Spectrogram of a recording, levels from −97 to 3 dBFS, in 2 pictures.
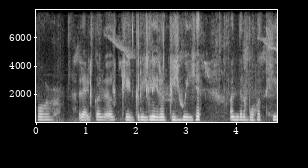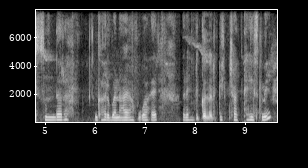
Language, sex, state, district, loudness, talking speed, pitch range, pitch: Hindi, female, Himachal Pradesh, Shimla, -19 LUFS, 135 wpm, 185-200 Hz, 195 Hz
